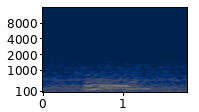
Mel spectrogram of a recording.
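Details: Elderly dog Wanta, cared for at home during a morning routine and prone to vocalising whenever awake, lets out one short, low, level moaning groan lasting under a second in a quiet indoor room.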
